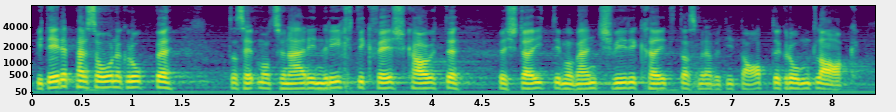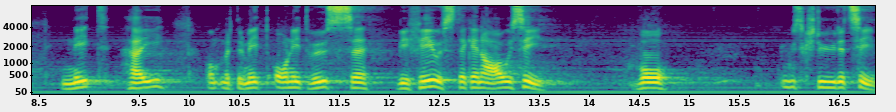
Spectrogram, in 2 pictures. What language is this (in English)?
Swiss German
